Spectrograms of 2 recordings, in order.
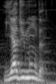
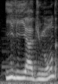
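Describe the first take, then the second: First: Il y a is reduced to ya. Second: Il y a is said in full. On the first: "vamos a decir" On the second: "en lugar de decir"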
